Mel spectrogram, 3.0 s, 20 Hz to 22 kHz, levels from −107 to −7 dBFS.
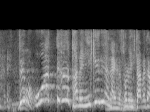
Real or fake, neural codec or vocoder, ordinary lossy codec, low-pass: fake; vocoder, 44.1 kHz, 128 mel bands every 256 samples, BigVGAN v2; MP3, 48 kbps; 7.2 kHz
